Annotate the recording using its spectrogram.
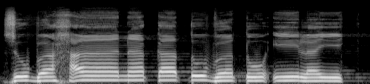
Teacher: huruf ba sukun yang mati asli di tengah kalimat qalqalah sugra jangan lupa dipantulkan. Subhanaka ha alif kecil di atas 2 harokat mad tabi'i.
